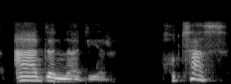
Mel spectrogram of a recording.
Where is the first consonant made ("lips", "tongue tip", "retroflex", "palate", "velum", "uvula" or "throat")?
tongue tip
